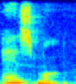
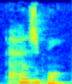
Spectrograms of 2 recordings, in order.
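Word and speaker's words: asthma: jewellery next word है लेकिन इसमें दी ह की आवाज़ साइलेंट होती है उसको पढ़ते हैं इसके करेक्ट प्रनंसीएशन है आज़मा अस्मा अस्मा नेक्स्ट वर्ड जो की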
